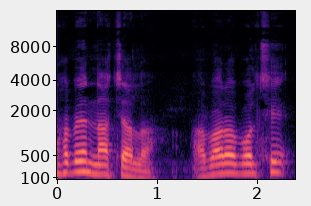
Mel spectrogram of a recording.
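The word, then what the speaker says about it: начало: নাচালা, নাচালার অর্থ হবে শুরু বা স্টার্ট বা বিগিনিং, উচ্চারণ হবে নাচালা। আবারও বলছি নাচালা।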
